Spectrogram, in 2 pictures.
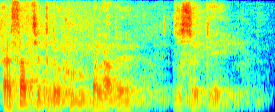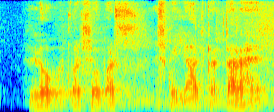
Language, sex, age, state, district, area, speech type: Hindi, male, 45-60, Bihar, Samastipur, rural, spontaneous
